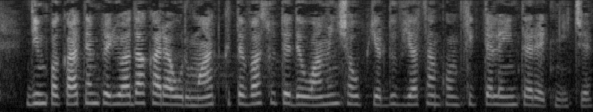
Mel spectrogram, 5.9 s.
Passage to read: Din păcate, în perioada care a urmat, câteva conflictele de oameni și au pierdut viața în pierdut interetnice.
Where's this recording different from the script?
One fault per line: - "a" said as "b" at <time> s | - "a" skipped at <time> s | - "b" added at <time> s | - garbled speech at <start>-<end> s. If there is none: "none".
- "conflictele" said as "sute" at 2.6 s
- "pierdut" said as "conflictele" at 4.4 s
